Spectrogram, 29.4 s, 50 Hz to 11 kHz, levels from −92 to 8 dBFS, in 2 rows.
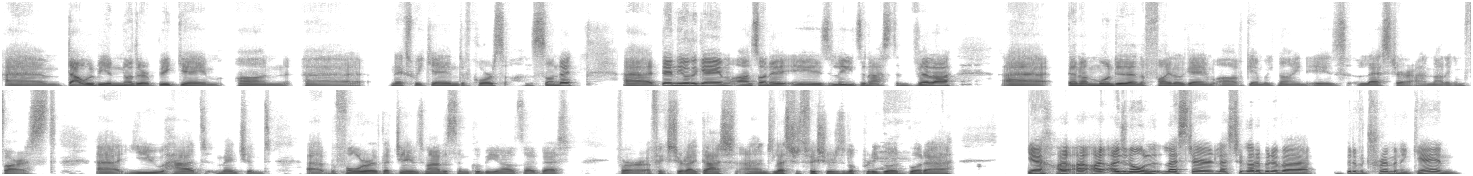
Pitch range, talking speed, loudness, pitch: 120-155 Hz, 180 wpm, -27 LUFS, 135 Hz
